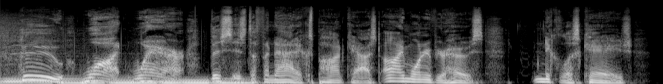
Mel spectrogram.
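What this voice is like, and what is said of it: Nicolas Cage impression. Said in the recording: “doing a funny Nick Cage impression ... the Nick Cage voice? That's very good.”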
